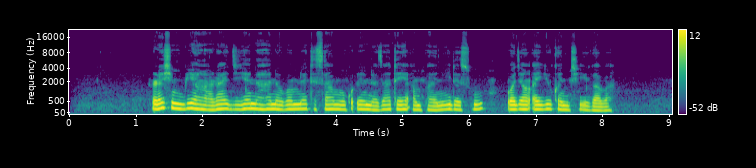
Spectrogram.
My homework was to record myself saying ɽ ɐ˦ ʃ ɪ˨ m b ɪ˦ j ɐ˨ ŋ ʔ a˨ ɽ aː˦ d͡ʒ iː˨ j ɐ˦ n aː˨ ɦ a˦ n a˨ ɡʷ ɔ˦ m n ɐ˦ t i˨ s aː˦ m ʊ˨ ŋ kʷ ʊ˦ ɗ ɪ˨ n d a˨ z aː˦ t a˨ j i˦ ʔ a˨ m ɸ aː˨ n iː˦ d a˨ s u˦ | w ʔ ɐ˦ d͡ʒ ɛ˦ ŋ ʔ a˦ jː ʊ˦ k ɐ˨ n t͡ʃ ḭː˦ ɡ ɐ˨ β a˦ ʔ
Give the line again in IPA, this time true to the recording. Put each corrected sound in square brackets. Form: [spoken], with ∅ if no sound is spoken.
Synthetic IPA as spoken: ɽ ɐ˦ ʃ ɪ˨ m b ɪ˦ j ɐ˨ ŋ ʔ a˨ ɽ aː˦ d͡ʒ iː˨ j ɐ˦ n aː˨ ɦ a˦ n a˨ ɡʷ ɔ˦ m n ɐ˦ t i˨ s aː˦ m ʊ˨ ŋ kʷ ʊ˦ ɗ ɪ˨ n d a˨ z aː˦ t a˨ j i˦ ʔ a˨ m ɸ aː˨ n iː˦ d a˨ s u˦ | w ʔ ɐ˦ d͡ʒ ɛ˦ ŋ ʔ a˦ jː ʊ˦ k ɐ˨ n t͡ʃ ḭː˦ ɡ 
